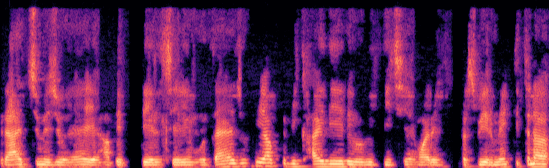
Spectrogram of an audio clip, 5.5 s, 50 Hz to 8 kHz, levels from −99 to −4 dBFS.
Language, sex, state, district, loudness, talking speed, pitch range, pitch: Hindi, male, Bihar, Gaya, -17 LUFS, 250 wpm, 115-135 Hz, 120 Hz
